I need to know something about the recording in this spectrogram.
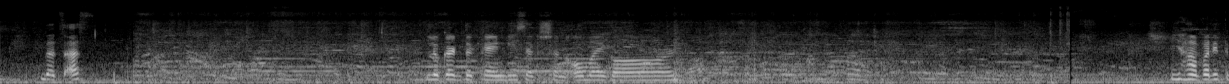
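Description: A young woman speaks excitedly close by.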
